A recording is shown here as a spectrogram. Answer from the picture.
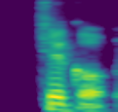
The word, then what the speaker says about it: Chekhov: Chekhov.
